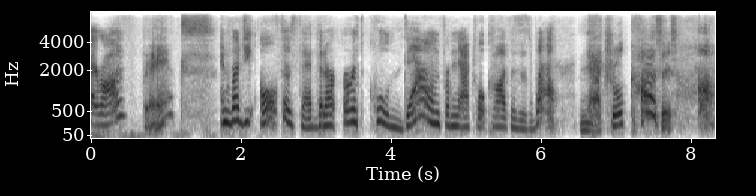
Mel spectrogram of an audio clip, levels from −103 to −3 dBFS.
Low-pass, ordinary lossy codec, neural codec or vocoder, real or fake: 7.2 kHz; AAC, 48 kbps; codec, 44.1 kHz, 2.6 kbps, DAC; fake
